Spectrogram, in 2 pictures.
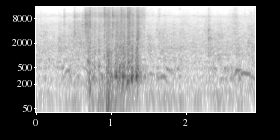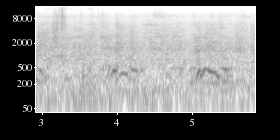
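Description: Giribaz pigeons give soft, low, throaty coos, repeated in short rolling phrases.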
